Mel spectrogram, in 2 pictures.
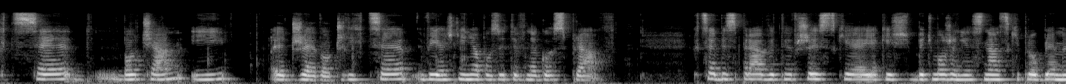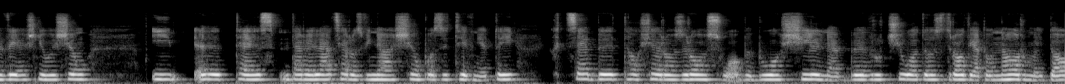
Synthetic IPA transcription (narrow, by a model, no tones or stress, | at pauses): xt̪ssɛ | bɔt͡ɕani | dʐɛvɔt͡ʂɘlʲixt̪sɛvɘjaɕɲeɲapɔzɘt̪ɘvnɛɡɔspɾa̰f | xt̪sɛbɘspɾavɘt̪ɛfʂɘst̪kʲɛjakʲeɕbɘt͡ɕmɔʐɛɲɛsnaskʲipɾɔblɛmɘvɘjaɕɲiwɘɕɛ | it̪ɛt̪aɾɛlat̪sʲjaɾɔzvʲinɛwaɕɛpɔzɘt̪ɘvɲɛt̪u̥t̪ɛjxt̪sɛbɘt̪ɔɕɛɾɔzɾɔswɔ̰bɘbɘwɔɕilnɛbɘvɾut͡ɕiwɔd̪ɔzd̪ɾɔvʲjad̪ɔnɔɾmɘd̪ɔ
